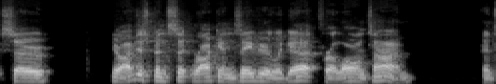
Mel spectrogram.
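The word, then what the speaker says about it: Xavier Legette: And when he said it, I observed him saying his name to somebody, and he said Xavier Luedecke.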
